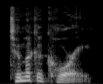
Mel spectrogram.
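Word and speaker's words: Tumacácori: to be talking about now i always mispronounce this so tumaka corey we're just going to go with that i have a feeling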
